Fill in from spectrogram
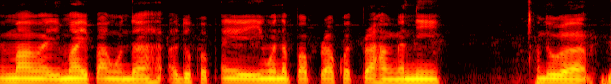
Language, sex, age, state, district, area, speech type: Manipuri, male, 18-30, Manipur, Chandel, rural, spontaneous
